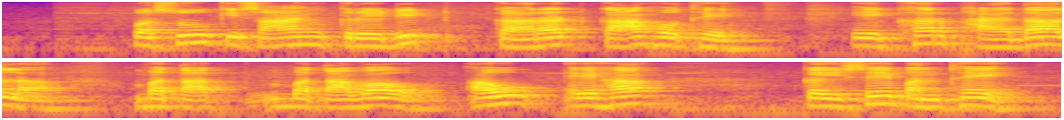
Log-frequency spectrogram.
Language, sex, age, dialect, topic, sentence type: Chhattisgarhi, male, 31-35, Central, banking, question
